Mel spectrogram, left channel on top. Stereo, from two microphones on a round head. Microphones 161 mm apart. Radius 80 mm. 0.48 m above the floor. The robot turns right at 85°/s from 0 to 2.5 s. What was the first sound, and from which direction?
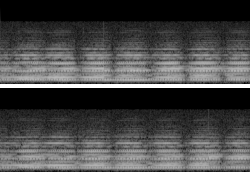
Only background noise.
